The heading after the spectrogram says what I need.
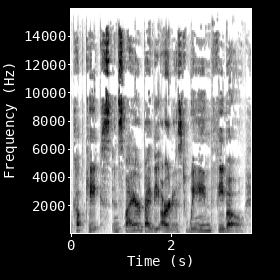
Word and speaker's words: Thiebaud: inspired by the artist wayne thibo his name is spelled thiebaud but it's pronounced thibo he's an american artist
